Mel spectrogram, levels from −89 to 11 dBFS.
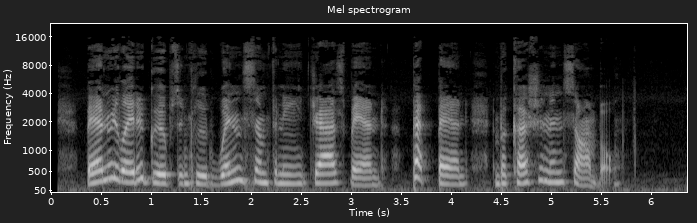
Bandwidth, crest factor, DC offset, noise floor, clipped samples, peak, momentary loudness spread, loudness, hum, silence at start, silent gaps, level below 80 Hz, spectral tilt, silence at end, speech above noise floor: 15.5 kHz; 18 dB; under 0.1%; -52 dBFS; under 0.1%; -4 dBFS; 11 LU; -21 LUFS; none; 0.15 s; none; -54 dBFS; -5 dB/octave; 0.7 s; 31 dB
